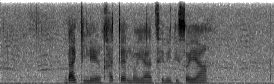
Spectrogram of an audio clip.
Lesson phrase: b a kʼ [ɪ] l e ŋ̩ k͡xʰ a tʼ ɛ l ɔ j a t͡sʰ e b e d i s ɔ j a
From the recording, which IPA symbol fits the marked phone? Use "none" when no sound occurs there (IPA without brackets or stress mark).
i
